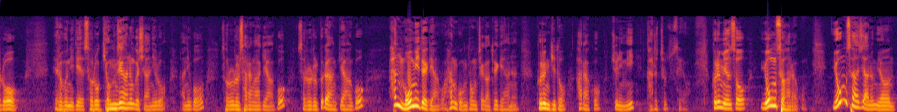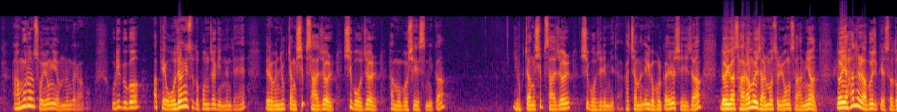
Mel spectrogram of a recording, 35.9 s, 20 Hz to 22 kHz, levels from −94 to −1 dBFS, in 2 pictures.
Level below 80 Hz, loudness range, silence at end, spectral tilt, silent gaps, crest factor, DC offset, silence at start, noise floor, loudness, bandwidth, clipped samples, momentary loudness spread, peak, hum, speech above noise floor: -44 dBFS; 9 LU; 0 s; -5.5 dB/octave; none; 18 dB; under 0.1%; 0 s; -55 dBFS; -17 LUFS; 12.5 kHz; 0.1%; 17 LU; 0 dBFS; none; 38 dB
